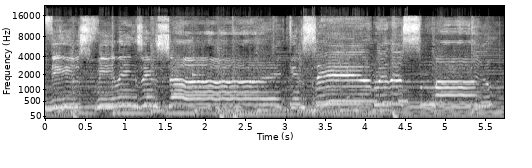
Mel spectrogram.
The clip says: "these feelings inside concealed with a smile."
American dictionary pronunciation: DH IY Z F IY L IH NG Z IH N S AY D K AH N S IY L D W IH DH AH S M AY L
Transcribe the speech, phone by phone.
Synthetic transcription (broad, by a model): DH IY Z F IY L IH NG Z IH N S AY D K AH N S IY D W IH DH AH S M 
